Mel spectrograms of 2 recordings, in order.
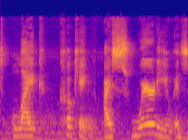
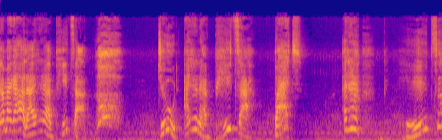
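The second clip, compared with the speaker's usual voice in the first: mock shock; 6 semitones higher than usual. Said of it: "And I was like".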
